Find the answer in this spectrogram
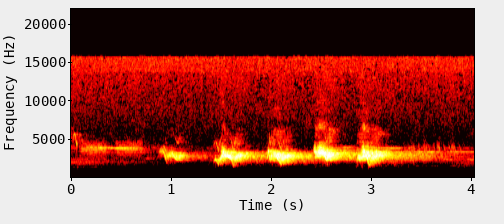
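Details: Western tanager song from western North America: a soft opening note followed by four or five rough, burry phrases spaced about half a second apart, strong and clear against a quiet background.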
